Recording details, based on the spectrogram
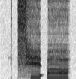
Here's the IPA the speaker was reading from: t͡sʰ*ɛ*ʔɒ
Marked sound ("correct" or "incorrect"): correct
